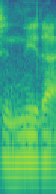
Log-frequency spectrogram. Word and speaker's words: زنیرہ: میں سے کوئی نہیں۔ یہ اصل اس کا تلفظ زنیرہ ہے۔ غلاموں میں زید بن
